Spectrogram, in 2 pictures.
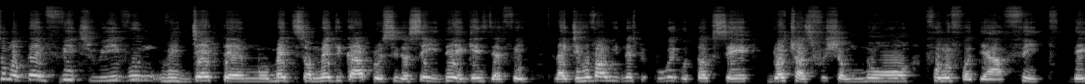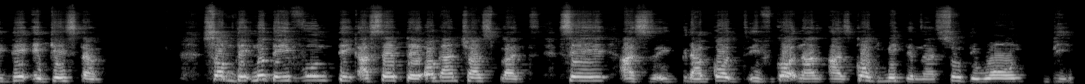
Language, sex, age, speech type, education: Nigerian Pidgin, male, 46-60, spontaneous, tertiary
